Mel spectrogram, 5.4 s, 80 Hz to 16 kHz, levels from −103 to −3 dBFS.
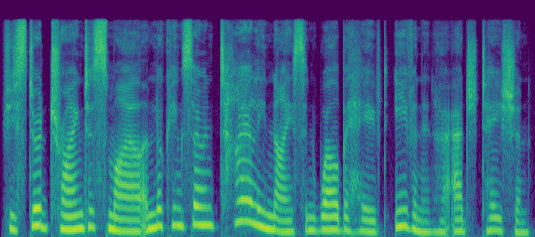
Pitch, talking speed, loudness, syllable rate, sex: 205 Hz, 190 wpm, -20 LUFS, 5.4 syllables/s, female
